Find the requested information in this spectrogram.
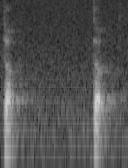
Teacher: The second pronunciation is much more common and has an unstressed neutral tone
